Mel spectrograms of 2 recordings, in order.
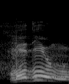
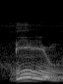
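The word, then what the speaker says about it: medium: 말하죠 미디움 미디움이에요 미디움 한국어 발음으로 메디움 그리고 영어 발음으로는 미리움 이렇게 얘기하는데 이게 중간이라이 영매를 뭐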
